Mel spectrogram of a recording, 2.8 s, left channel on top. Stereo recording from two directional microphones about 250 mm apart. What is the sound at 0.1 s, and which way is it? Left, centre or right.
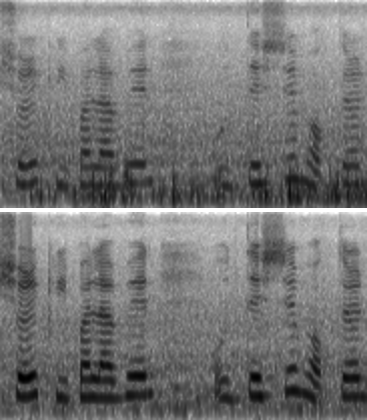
Speech, right.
